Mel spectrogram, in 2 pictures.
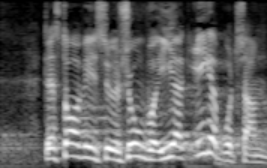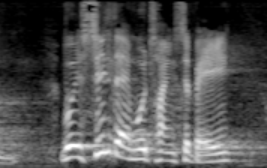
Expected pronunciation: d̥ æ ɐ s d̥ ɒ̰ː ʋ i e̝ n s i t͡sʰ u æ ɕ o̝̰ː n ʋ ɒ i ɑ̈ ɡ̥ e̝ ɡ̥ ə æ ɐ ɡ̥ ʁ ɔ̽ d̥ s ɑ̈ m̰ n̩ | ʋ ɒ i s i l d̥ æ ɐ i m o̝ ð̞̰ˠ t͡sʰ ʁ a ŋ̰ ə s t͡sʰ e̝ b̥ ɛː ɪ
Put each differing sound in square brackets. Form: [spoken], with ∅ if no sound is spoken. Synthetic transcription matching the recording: d̥ æ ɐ s d̥ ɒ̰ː ʋ i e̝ n s i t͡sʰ u æ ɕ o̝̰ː n ʋ ɒ i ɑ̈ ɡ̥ e̝ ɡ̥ ə æ ɐ [b̥] ʁ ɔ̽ d̥ s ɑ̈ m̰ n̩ | ʋ ɒ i s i l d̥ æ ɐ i m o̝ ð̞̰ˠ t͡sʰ ʁ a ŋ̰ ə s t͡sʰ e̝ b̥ ɛː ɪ

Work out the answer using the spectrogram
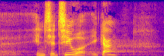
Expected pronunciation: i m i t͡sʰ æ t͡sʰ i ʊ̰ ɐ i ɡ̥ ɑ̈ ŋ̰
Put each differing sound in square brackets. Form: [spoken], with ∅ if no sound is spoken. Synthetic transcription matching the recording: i [n] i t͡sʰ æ t͡sʰ i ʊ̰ ɐ i ɡ̥ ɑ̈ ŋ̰

